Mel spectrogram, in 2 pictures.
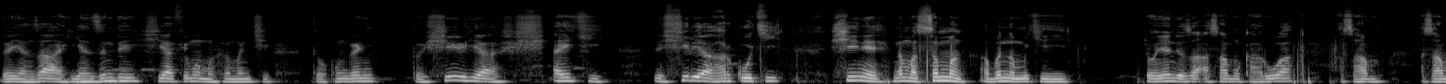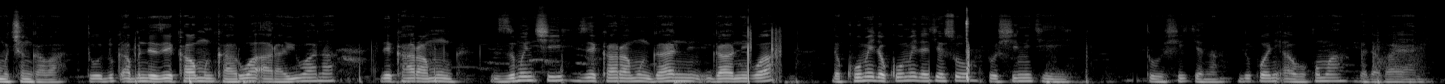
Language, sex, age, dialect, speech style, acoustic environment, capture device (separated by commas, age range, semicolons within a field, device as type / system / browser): Hausa, male, 25-34, Nigeria - Kano, relaxed; happy, silence, mobile / Linux / Chrome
